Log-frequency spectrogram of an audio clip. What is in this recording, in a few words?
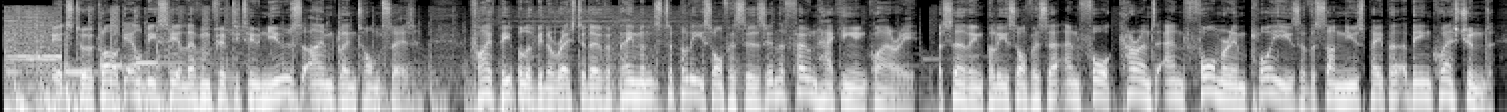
news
